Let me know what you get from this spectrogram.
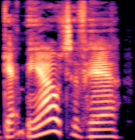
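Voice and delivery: ordinary delivery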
